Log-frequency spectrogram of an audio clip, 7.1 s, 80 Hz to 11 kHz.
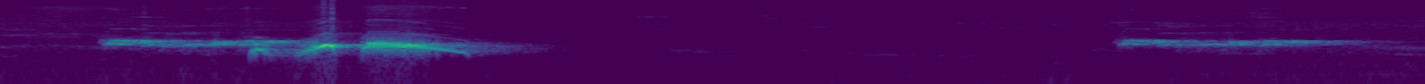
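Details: Young wild-caught spotted dove singing the two-note 'kuk 2' style, thick, loud and melodious: a low cooing phrase with a louder rolling middle, a long pause, then a shorter flat coo, in quiet surroundings.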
